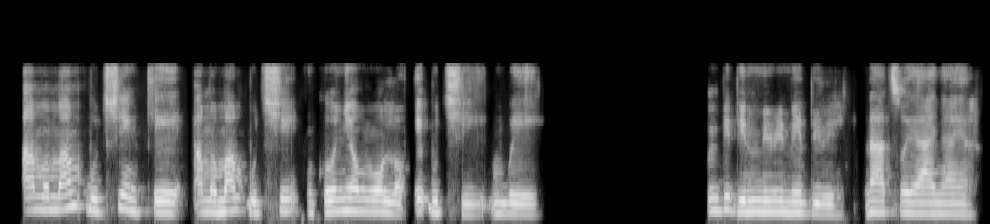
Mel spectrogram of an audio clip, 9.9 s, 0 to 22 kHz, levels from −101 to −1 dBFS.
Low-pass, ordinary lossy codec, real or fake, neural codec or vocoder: 7.2 kHz; none; fake; codec, 16 kHz, 4 kbps, X-Codec, HuBERT features, trained on general audio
